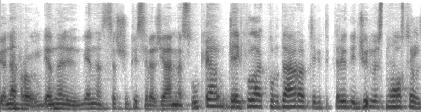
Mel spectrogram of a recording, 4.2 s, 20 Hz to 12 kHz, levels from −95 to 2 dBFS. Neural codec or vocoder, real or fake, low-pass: codec, 24 kHz, 1.5 kbps, HILCodec; fake; 10.8 kHz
